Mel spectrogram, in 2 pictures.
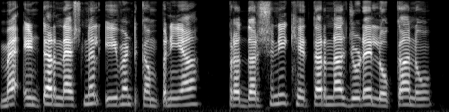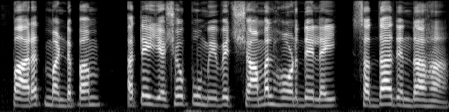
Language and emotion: Punjabi, neutral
